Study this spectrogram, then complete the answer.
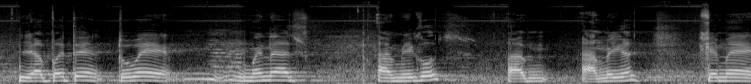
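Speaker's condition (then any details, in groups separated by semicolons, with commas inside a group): Cerebral palsy; spastic type, stiffness, mobility difficulties; had therapies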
